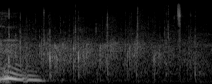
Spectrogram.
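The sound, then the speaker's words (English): Applause in a church, quiet clapping from an audience that follows a brief voice and fades gradually. “It's okay to clap.”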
